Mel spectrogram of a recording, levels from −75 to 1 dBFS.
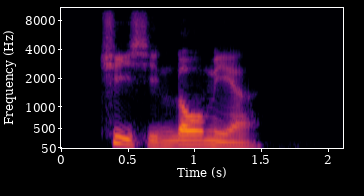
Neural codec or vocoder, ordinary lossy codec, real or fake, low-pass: codec, 16 kHz in and 24 kHz out, 0.9 kbps, LongCat-Audio-Codec, four codebook decoder; MP3, 96 kbps; fake; 9.9 kHz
